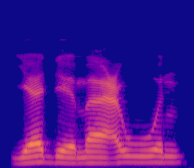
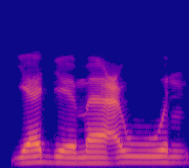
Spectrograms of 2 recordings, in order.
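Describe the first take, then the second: Both takes have the same delivery.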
